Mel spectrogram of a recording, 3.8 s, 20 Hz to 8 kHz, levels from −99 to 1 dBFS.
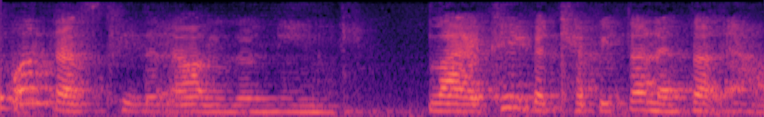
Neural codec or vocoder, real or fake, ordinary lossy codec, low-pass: codec, 16 kHz, 1.1 kbps, Voila-Tokenizer; fake; none; none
